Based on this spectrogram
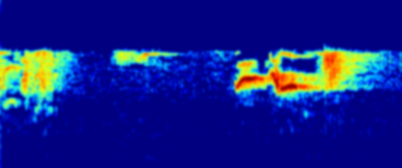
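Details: Blackbird (Turdus merula) song: a short warbling fragment, a faint thin squeak, then after a pause a loud, rich, mellow phrase that slides down and finishes in a scratchy, higher twitter.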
